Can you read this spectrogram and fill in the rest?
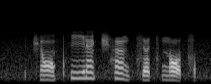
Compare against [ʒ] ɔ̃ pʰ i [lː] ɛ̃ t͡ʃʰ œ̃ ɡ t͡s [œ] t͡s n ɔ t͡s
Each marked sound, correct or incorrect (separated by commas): incorrect, incorrect, correct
